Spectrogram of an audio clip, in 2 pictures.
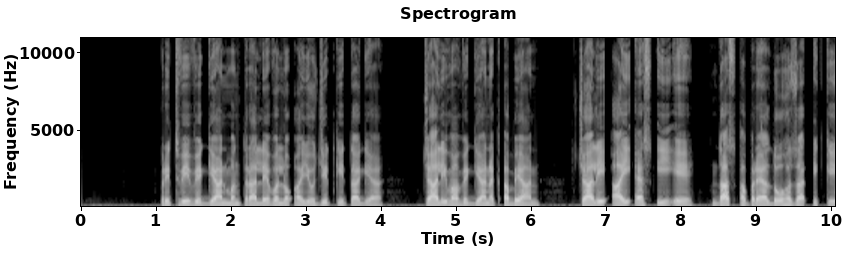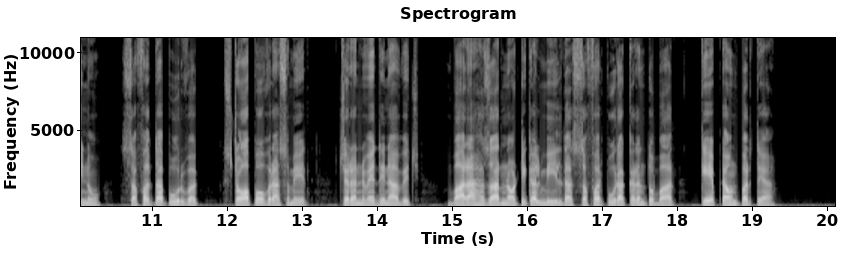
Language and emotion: Punjabi, neutral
